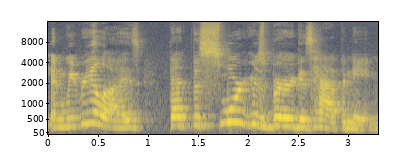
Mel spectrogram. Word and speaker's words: Smorgasburg: And all of a sudden, we see and we realize that the smorgasburg is happening. That probably sounded like I was trying to say smorgasbord and pronounced it wrong, but I didn't.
